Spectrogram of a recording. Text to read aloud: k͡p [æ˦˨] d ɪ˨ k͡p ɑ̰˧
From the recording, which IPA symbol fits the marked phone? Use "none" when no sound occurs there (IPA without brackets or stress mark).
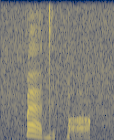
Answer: æ˦˨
